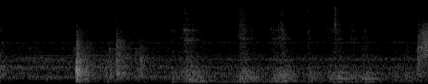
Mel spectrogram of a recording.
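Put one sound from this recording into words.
A man scrapes at a floor with a tool.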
